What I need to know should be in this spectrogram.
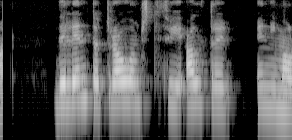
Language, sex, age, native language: Icelandic, female, 13, Icelandic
